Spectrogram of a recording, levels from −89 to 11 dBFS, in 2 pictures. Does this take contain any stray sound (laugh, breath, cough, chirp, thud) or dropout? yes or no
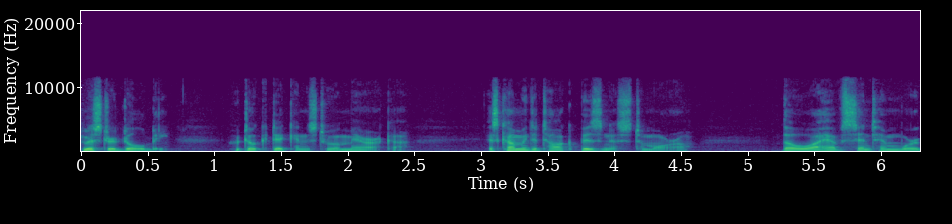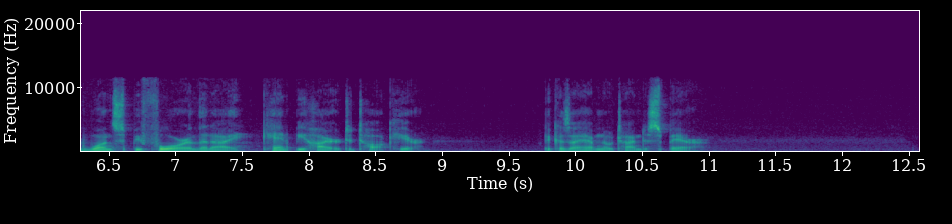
no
